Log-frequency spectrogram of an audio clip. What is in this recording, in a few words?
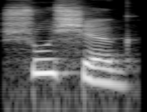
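"шусьог", Komi, female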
